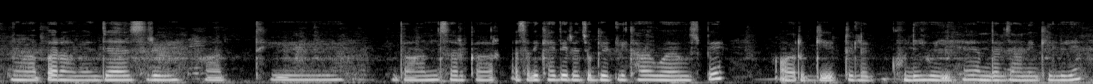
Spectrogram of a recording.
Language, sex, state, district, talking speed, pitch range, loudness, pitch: Hindi, female, Maharashtra, Chandrapur, 160 wpm, 200-210 Hz, -18 LUFS, 205 Hz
